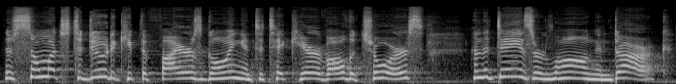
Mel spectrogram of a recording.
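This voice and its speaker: A woman's voice: sits high, a little slow, fairly bright tone. A woman acting an earnest, emotional young wife and mother in a historical audio drama. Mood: pleading. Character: anxious, pleading young wife and devoted mother, 1910s.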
